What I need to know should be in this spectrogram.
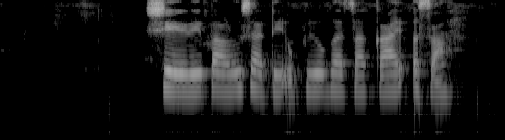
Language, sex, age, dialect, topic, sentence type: Marathi, female, 25-30, Southern Konkan, agriculture, question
